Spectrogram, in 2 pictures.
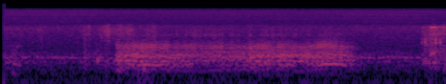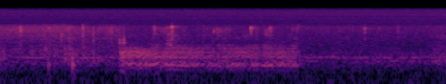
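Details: Small kitten growling to warn others away while eating a fish tail; three rough, raspy growl bouts of one to two seconds each, with a low steady background hum.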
